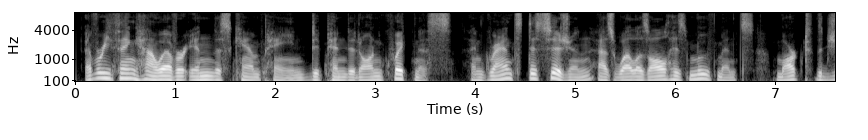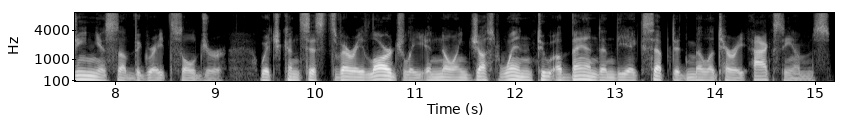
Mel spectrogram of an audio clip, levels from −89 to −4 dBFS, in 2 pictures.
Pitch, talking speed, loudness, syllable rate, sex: 110 Hz, 150 wpm, -21 LUFS, 4.7 syllables/s, male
